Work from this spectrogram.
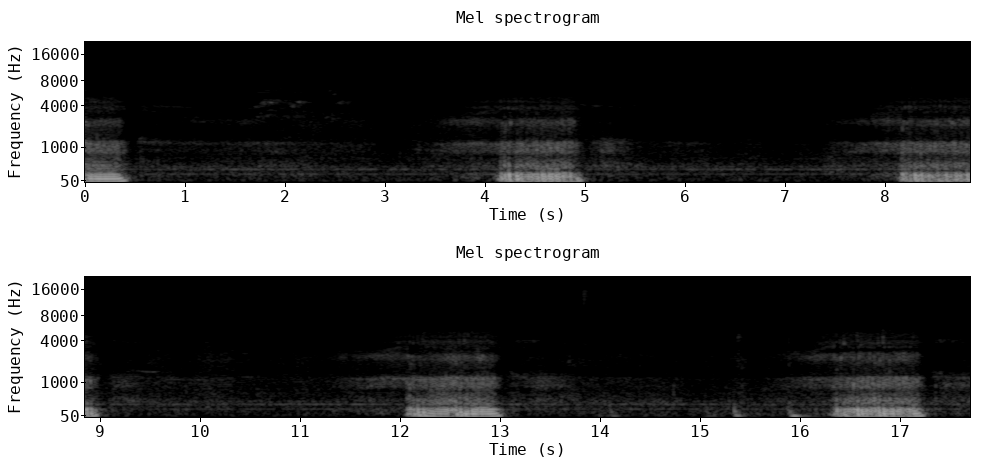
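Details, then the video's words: Boerboel named Molly enjoying a head massage, giving deep, throaty rumbles like snoring, each under a second and repeated about every four seconds, five in all, with soft breathing between and a quiet indoor background. "Boerboel Molly purring"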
